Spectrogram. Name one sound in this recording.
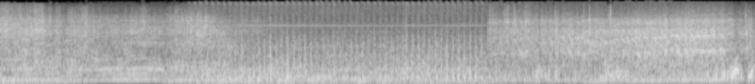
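A rally car engine roars and revs as the car speeds past.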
